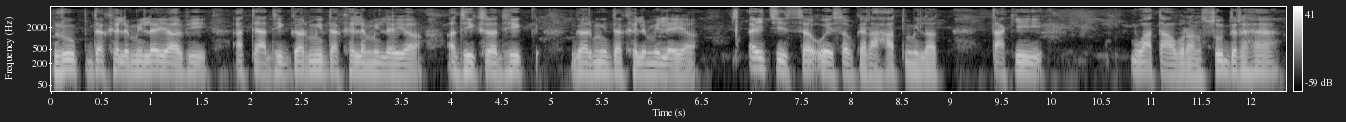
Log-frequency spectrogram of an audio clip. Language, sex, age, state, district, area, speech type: Maithili, male, 30-45, Bihar, Madhepura, urban, spontaneous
